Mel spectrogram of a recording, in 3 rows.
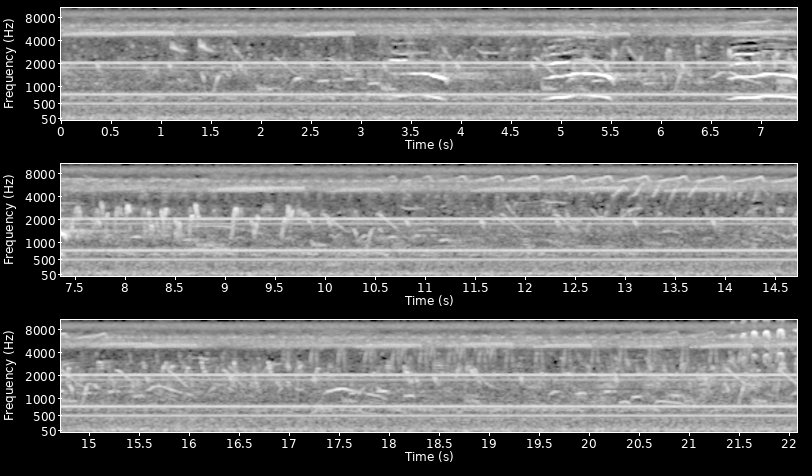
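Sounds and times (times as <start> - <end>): insect drone: 0.0 - 22.0
arching whistled bird calls: 20.4 - 22.0
birds chirping: 20.5 - 22.0.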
